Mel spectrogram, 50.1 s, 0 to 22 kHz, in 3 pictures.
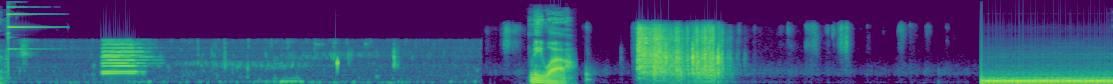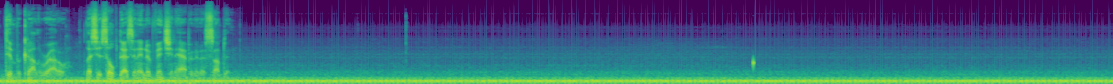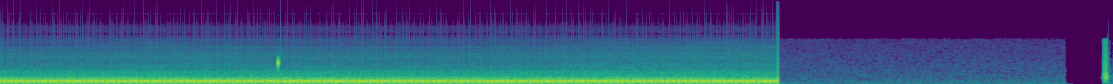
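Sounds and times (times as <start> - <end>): vehicle engine idling: 14.7 - 45.1.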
